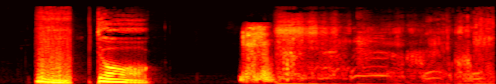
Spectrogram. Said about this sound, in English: Dog.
